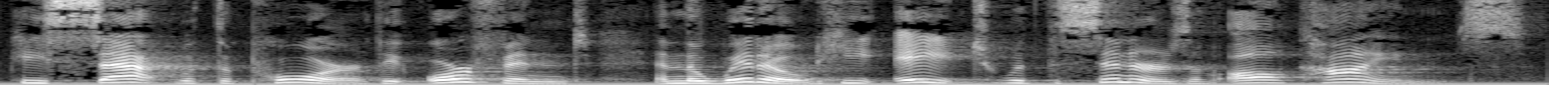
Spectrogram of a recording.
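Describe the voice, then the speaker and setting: A woman preacher delivering a sermon in a measured, emphatic way, with deliberate repetition. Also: a little high, lively intonation, a little hiss or hum, rough recording.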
